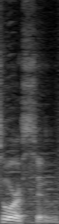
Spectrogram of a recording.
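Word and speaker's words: Soresu: It's Soursu.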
